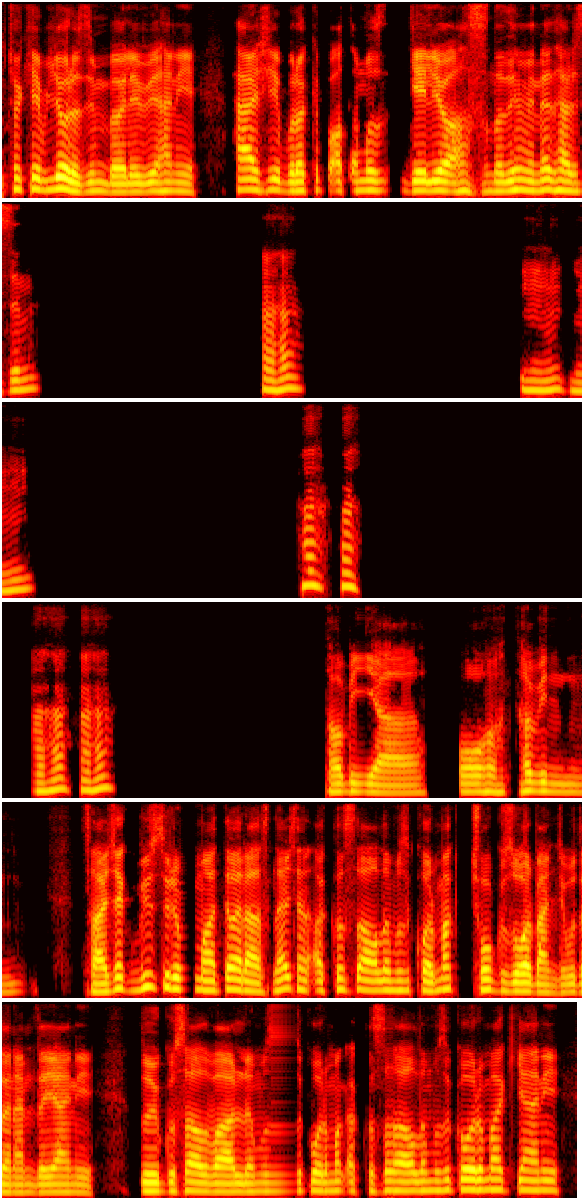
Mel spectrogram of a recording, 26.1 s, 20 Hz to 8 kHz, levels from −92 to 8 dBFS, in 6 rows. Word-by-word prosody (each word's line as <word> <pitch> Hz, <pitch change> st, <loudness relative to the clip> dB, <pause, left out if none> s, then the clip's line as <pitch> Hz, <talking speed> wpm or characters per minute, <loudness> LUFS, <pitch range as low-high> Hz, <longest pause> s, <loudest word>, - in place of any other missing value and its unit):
çökebiliyoruz 160 Hz, -4 st, +4 dB
değil 135 Hz, 0 st, -1 dB
mi? 125 Hz, -, -5 dB
Böyle 120 Hz, +1 st, +2 dB
bir, 135 Hz, -, +2 dB
hani, 130 Hz, -4 st, -2 dB, 0.2 s
her 155 Hz, 0 st, +3 dB
şeyi 150 Hz, 0 st, -2 dB
bırakıp 135 Hz, +2 st, 0 dB
atlamamız 140 Hz, 0 st, -2 dB
geliyor 140 Hz, 0 st, +5 dB
aslında 130 Hz, +1 st, -2 dB
değil 150 Hz, -, +4 dB
mi? 145 Hz, -3 st, +1 dB
Ne 155 Hz, 0 st, +2 dB
dersin? 145 Hz, +4 st, -1 dB, 1.7 s
Hı -, -, -1 dB
hı. 165 Hz, +3 st, -3 dB, 1.6 s
Hı 155 Hz, -, -8 dB
hı. 145 Hz, +2 st, -4 dB
Hı -, -, -6 dB
hı. 165 Hz, +3 st, -9 dB, 2.0 s
Heh 215 Hz, -1 st, -3 dB
heh. 200 Hz, -2 st, -2 dB, 1.9 s
He 130 Hz, -, -3 dB
he. 155 Hz, +5 st, -2 dB
He 145 Hz, -, -3 dB
he. 180 Hz, -, -4 dB, 1.6 s
Tabii 120 Hz, +1 st, -1 dB
ya. 110 Hz, -2 st, -1 dB, 0.3 s
Oh, 120 Hz, -1 st, 0 dB
tabii. 135 Hz, 0 st, 0 dB
N 120 Hz, 0 st, -9 dB, 0.4 s
sayacak 135 Hz, +5 st, +2 dB
bir 190 Hz, -, +3 dB
sürü 175 Hz, -3 st, +2 dB
madde 145 Hz, 0 st, +2 dB
var 155 Hz, -2 st, +5 dB
aslında. 135 Hz, +2 st, +2 dB
Her -, -, +3 dB
şeyden 160 Hz, -3 st, -2 dB
akıl 145 Hz, +3 st, -2 dB
sağlığımızı 145 Hz, -1 st, +1 dB
korumak 150 Hz, +4 st, +1 dB
çok 155 Hz, -2 st, +1 dB
zor 130 Hz, -1 st, +5 dB
bence 115 Hz, -1 st, -1 dB
bu 120 Hz, +1 st, -3 dB
dönemde. 115 Hz, 0 st, -1 dB
Yani, 115 Hz, -2 st, 0 dB, 0.4 s
duygusal 130 Hz, 0 st, +2 dB
varlığımızı 125 Hz, +2 st, +1 dB
korumak, 135 Hz, 0 st, -1 dB
akıl 135 Hz, 0 st, -6 dB
sağlığımızı 140 Hz, +2 st, 0 dB
korumak. 155 Hz, -1 st, +2 dB
Yani, 145 Hz, -1 st, -1 dB
140 Hz, 130 wpm, -21 LUFS, 125-150 Hz, 2.0 s, geliyor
